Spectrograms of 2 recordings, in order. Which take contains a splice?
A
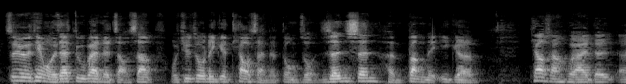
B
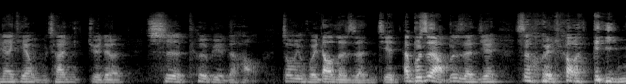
A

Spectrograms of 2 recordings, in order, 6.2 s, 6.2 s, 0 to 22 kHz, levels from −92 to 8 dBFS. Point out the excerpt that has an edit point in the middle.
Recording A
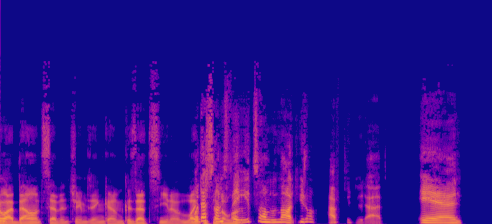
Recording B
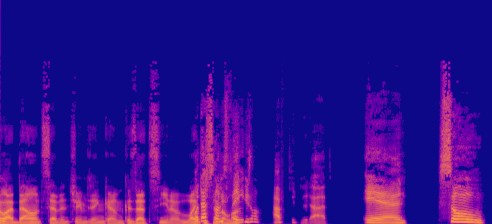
B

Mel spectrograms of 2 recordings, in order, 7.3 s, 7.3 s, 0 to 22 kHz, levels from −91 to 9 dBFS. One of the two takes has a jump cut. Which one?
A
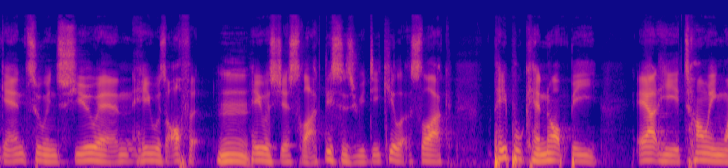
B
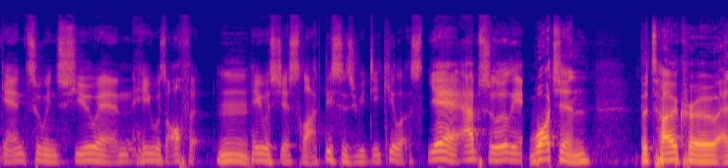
B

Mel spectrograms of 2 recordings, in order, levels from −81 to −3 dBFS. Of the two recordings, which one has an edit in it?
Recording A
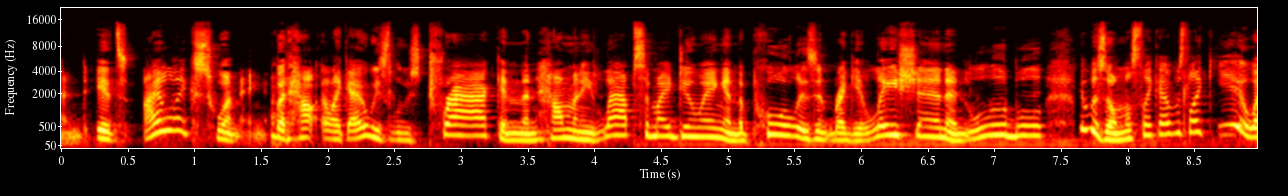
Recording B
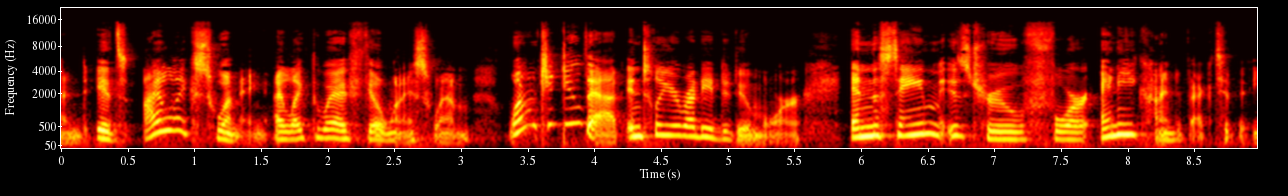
A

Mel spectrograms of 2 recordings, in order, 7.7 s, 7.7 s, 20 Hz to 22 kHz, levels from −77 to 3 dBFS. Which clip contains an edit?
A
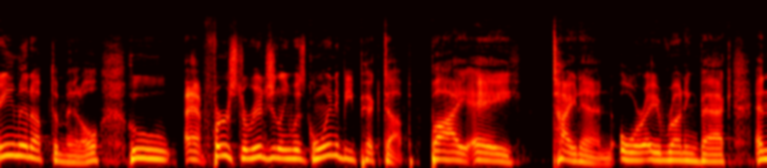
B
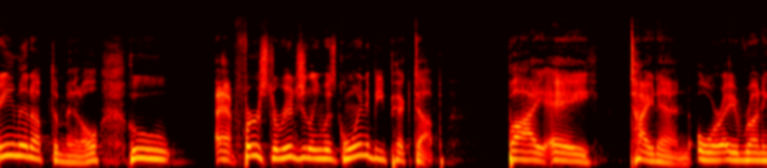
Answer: A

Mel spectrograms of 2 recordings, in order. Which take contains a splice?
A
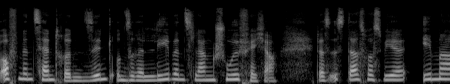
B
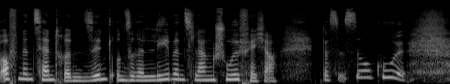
B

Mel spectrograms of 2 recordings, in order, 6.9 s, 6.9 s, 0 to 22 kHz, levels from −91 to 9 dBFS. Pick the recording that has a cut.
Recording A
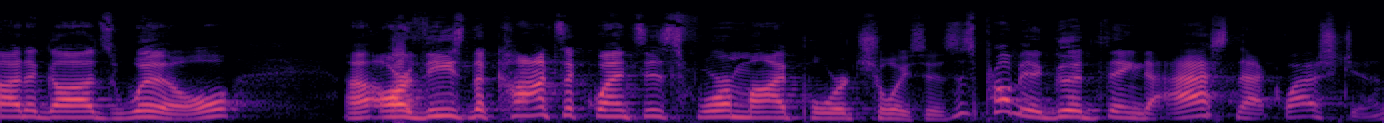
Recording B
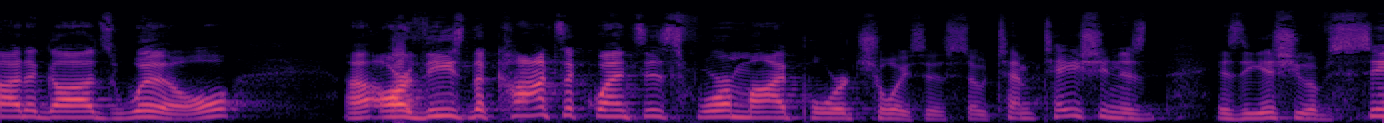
B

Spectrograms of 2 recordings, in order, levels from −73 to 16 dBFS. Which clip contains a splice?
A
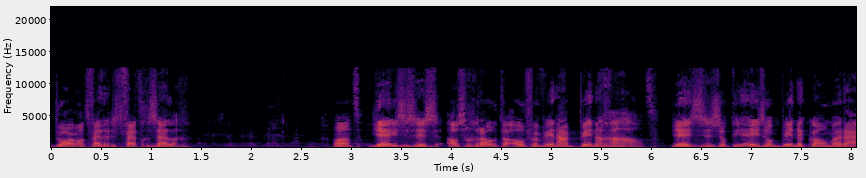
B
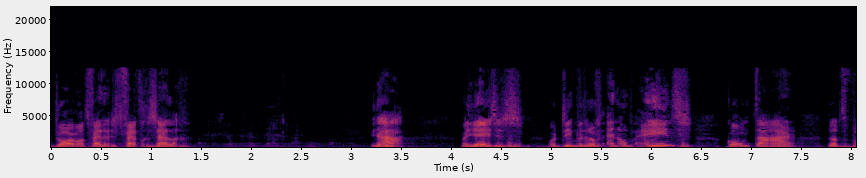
A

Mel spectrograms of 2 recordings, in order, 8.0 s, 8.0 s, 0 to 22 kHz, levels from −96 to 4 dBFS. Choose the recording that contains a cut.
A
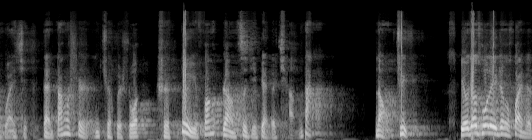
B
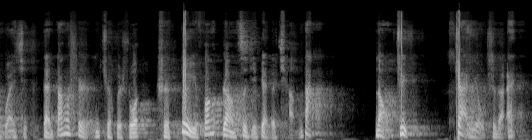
B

